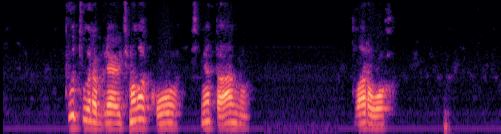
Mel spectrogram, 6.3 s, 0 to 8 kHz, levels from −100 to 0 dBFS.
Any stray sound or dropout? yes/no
no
